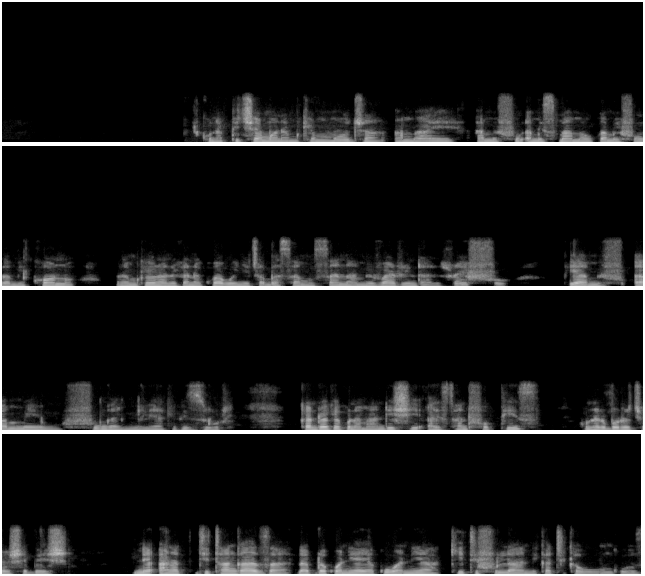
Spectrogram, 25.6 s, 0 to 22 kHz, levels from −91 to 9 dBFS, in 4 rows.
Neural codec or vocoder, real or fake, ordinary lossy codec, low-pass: vocoder, 24 kHz, 100 mel bands, Vocos; fake; Opus, 32 kbps; 7.2 kHz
